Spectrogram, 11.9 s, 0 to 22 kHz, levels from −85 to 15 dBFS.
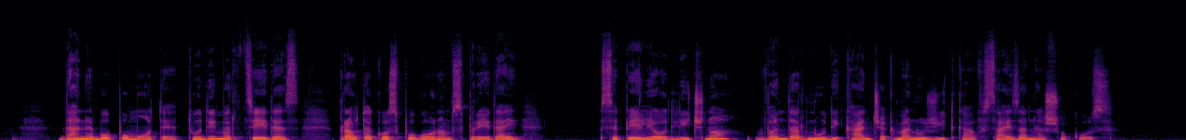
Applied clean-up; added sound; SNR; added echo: none; none; none; none.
